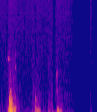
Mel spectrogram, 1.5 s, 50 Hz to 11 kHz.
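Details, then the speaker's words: Soft, low, rapid thumps of a fetal heartbeat picked up by the fetal heart transducer on a pregnant woman during cardiotocography (fetal monitoring), alongside a tocodynamometer for contractions; normal range stated as 120–160 bpm; fetal heartbeat. "y este el otro traductor que me va a registrar los latidos cardíaco fetales"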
